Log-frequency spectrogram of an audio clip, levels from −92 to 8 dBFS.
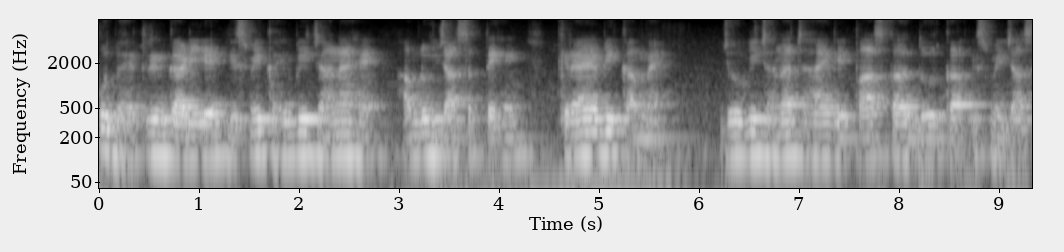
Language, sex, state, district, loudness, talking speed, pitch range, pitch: Hindi, male, Odisha, Sambalpur, -17 LUFS, 165 wpm, 105-115 Hz, 110 Hz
